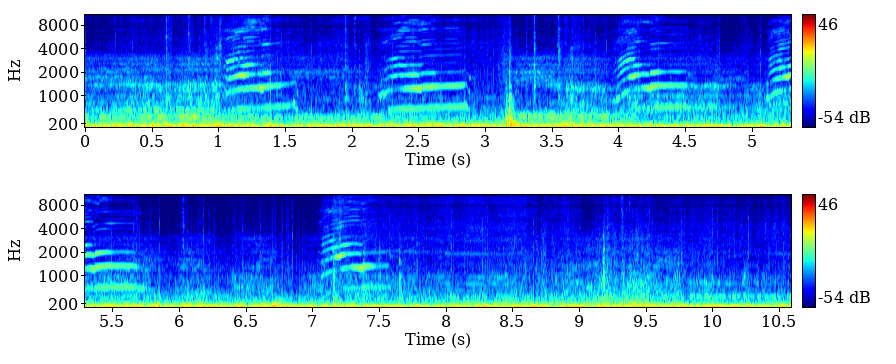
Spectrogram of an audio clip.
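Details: Kitty meowing continuously during a car ride: a steady series of about six insistent meows spaced one to two seconds apart, over loud low engine and road noise.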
